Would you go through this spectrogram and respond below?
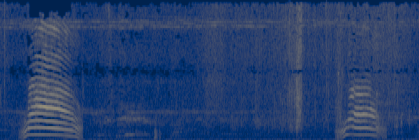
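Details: Domestic cat meowing twice: a loud, drawn-out, arched meow rich in harmonics, then a quiet gap with faint clicks, then a second shorter arched meow. Low background hum throughout.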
